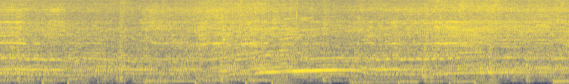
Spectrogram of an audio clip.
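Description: Diesel engine of a semi truck heard from inside the cab as the truck moves off, the engine note rising and falling as it pulls.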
